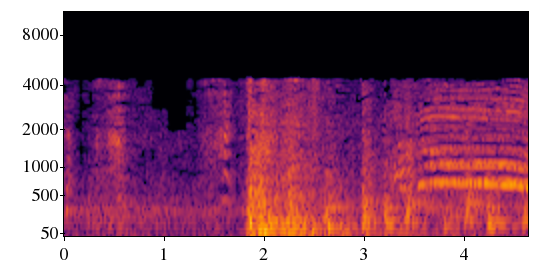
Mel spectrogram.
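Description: A mortar shell, dropped at an angle into the tube, fires with one heavy, deep thump, followed by a crowd's loud clamor and raised voices that carry on to the end.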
